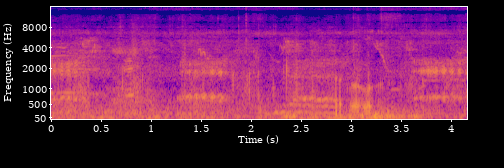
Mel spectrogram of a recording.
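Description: Sheep and goats bleating faintly, several short calls spread across a few seconds.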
